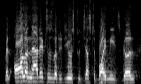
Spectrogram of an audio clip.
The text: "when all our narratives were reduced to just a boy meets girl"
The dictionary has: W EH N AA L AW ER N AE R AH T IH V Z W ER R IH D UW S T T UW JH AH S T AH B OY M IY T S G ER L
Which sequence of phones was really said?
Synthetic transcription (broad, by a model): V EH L AA L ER N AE R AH T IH Z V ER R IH D UW S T T UW JH AH S T AH B OY M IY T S G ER L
